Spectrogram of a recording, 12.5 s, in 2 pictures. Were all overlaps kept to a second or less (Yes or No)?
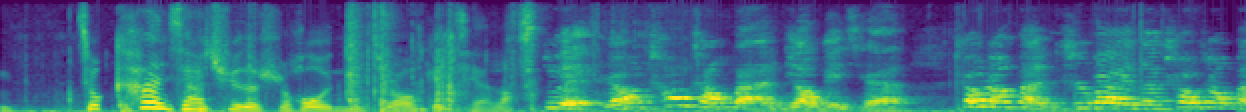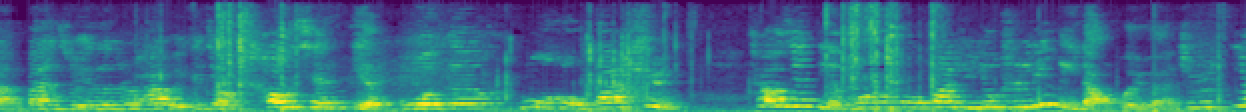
Yes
